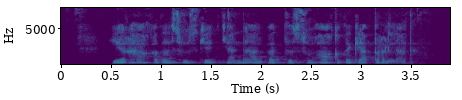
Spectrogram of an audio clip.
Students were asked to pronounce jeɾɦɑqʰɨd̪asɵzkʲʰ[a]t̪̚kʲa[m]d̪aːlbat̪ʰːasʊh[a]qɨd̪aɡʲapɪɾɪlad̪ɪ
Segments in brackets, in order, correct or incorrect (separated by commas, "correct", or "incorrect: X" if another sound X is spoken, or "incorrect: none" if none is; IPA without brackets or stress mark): incorrect: e, incorrect: n, incorrect: ɑ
